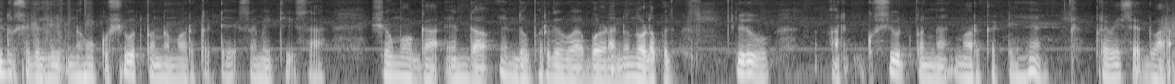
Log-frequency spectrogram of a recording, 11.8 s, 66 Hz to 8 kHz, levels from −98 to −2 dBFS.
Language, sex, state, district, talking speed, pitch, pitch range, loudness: Kannada, male, Karnataka, Shimoga, 95 wpm, 95 Hz, 90-105 Hz, -22 LUFS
